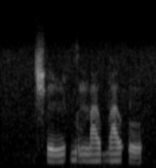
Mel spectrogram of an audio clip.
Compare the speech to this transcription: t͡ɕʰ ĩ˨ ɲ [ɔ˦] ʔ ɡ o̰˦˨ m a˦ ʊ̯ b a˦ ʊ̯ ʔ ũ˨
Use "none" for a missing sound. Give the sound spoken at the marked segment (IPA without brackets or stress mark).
ʊ˦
